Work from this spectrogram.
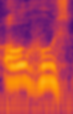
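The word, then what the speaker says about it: Aarhus: of continent is I don't know how to pronounce it it's a hard one ohus Denmark it's ohus Denmark it's the second biggest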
